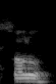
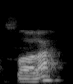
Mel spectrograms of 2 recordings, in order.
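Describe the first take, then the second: First: The vowel after the L is a 'u'. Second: The vowel after the L is an 'a'. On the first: "ataupun domah" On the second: "lam pada kata salaha itu boleh dibaca dengan fathah"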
